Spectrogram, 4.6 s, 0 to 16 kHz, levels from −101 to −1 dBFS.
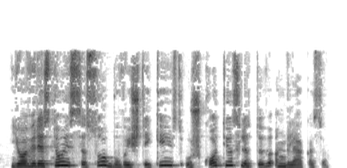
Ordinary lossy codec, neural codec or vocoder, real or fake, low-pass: MP3, 48 kbps; none; real; 14.4 kHz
